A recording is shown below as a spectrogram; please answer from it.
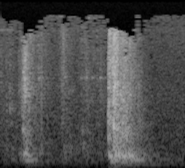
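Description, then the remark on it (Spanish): A door is pushed shut with a solid thud, preceded by a softer knock or shuffle as it swings, with no voices. “Cierra la puerta.”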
